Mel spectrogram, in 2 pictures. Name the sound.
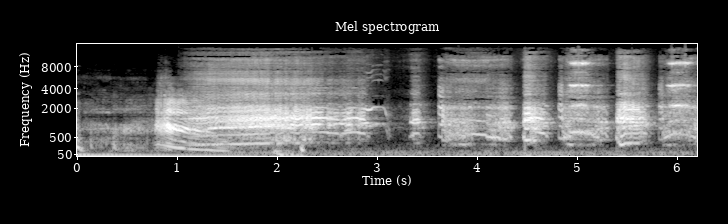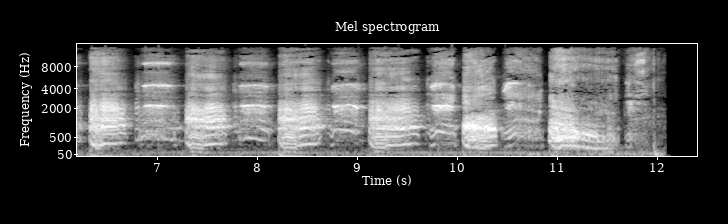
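cough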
